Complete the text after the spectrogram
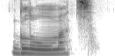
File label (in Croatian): "glumac", hrvatski; mreznik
